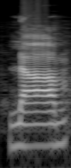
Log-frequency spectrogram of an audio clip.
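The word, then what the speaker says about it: لا: It becomes a different shape we call Lam Alif. So this is Lam Alif. La. Lam Alif, which pronounces to La, which is called Lam Alif.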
